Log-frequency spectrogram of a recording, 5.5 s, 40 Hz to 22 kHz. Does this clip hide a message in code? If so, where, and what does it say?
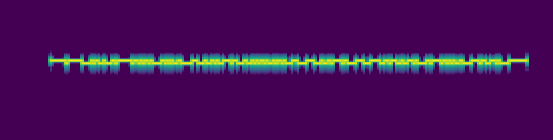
Yes: RTTY (45.45 baud, 170 Hz shift) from 0.5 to 5.3 s, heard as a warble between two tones, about 1360 Hz centre. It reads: JEST BARDZO KOMPLEKSOWE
